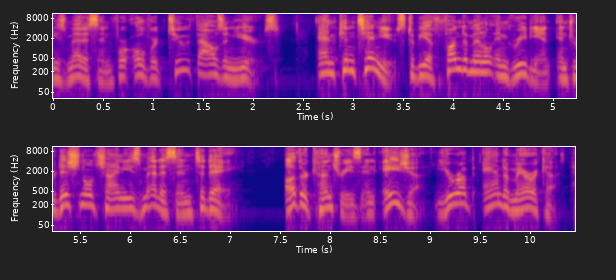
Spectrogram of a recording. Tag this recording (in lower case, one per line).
speech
